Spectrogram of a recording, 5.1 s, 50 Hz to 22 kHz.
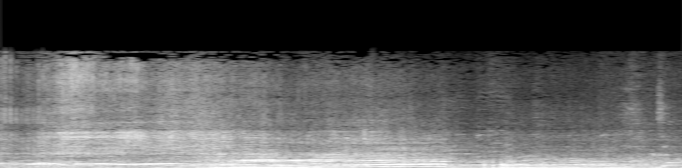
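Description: A BMW M6 and a Lamborghini launching side by side in a drag race and accelerating hard away, the engine note climbing steadily. About three seconds in it drops sharply at a gear change, then climbs again.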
